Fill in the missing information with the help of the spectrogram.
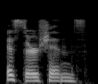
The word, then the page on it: assertions: British English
